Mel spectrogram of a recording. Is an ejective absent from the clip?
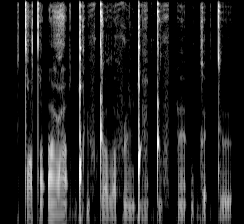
no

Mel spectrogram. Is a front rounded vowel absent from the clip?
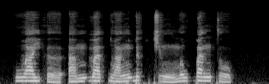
yes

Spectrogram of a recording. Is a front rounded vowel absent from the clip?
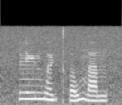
no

